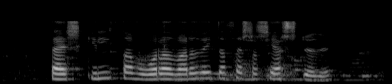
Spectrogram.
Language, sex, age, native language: Icelandic, female, 13, Icelandic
